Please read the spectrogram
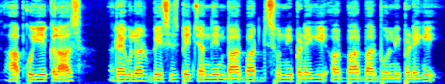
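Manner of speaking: ordinary talk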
